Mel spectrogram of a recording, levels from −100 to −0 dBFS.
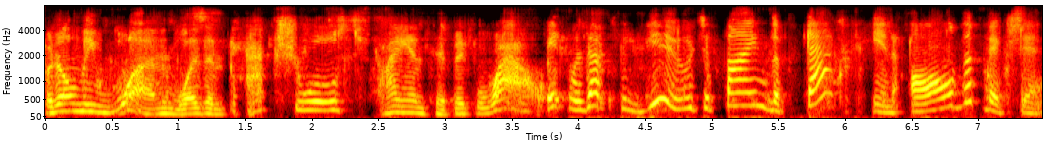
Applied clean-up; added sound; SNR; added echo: neural mask model Resemble Enhance denoiser.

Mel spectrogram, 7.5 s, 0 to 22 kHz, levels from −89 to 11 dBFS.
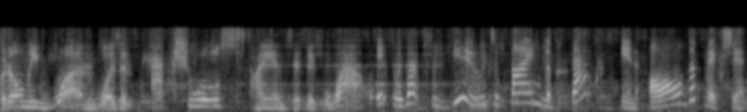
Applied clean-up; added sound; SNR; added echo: neural separator model SepFormer DNS4.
